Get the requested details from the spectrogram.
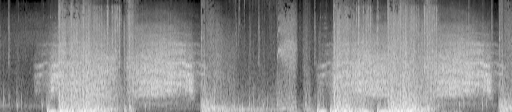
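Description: Loud fight sounds crash and roar.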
